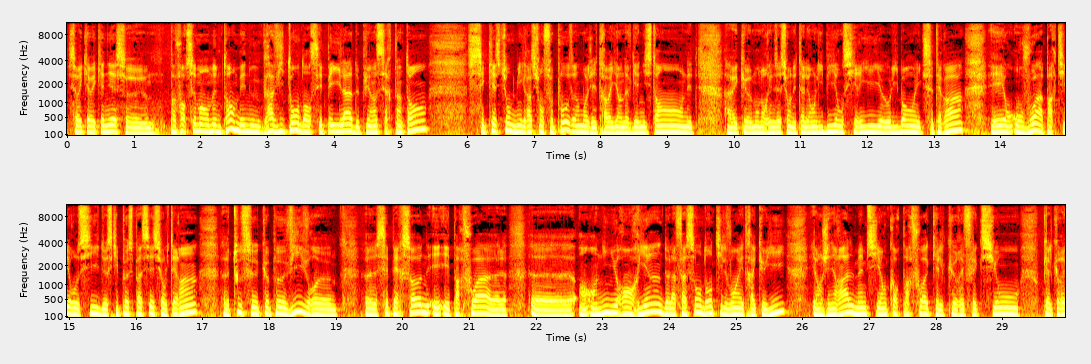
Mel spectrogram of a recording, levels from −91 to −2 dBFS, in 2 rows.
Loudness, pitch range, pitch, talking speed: -10 LUFS, 130-150 Hz, 140 Hz, 205 wpm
